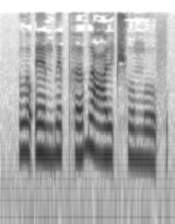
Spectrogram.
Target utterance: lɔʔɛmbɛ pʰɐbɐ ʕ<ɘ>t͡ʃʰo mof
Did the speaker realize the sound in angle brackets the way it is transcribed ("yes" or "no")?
yes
